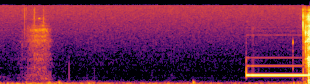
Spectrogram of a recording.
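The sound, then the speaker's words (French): After a few seconds of quiet, low background noise, the steady electronic ringing tone of an outgoing phone call starts abruptly and sounds loud, continuing to the end without any talking. “Première sonnerie. On a le droit à combien de sonneries Ah, ça, on va voir.”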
